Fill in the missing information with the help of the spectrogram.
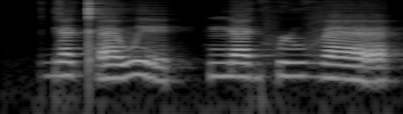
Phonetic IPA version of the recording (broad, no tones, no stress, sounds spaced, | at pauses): ɡ æ kʼ æ w e | ŋ æ ɡ f ɹ u v æ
